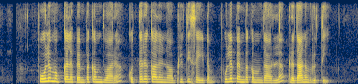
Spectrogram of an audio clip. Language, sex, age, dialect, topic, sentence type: Telugu, female, 31-35, Southern, agriculture, statement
